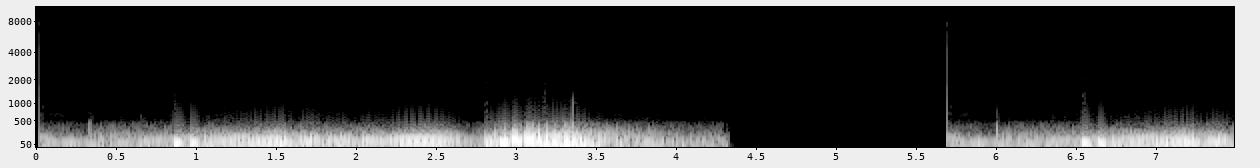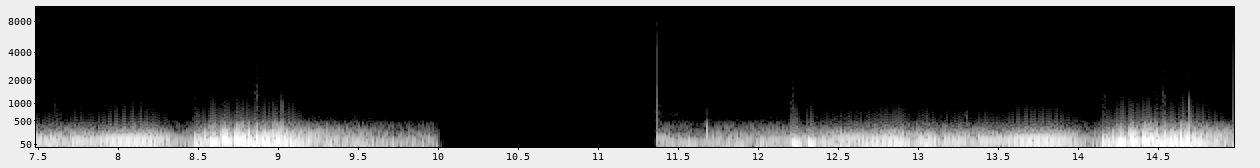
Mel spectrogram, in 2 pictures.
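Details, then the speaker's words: Real-life lung sound recording of rhonchi with breath sounds, played slow then at real time: continuous low-pitched, rumbling, snoring-like sounds through both inspiration and expiration. "in summary ronkai are continuous low pitch snoring sounds they occur during inspiration and expiration"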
